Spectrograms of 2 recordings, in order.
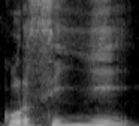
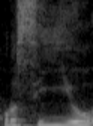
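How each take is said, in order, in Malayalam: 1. ഈ വാക്ക് i എന്ന സ്വരാക്ഷരത്തിൽ അവസാനിക്കുന്നു. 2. ഈ വാക്ക് u എന്ന സ്വരാക്ഷരത്തിൽ അവസാനിക്കുന്നു. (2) "കുർസിയു എന്നല്ല വരിക"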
